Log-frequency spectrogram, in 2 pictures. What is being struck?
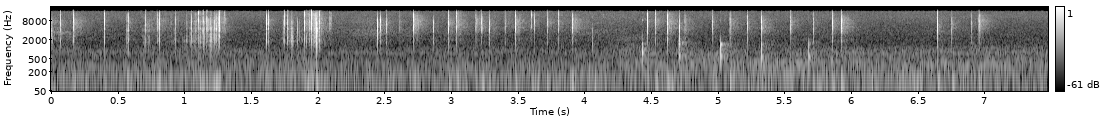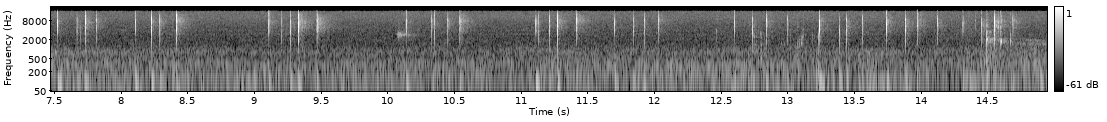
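Solid glass sphere.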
